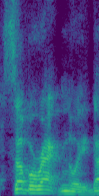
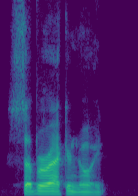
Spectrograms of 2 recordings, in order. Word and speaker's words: subarachnoid: Subarachnoid. That's how you say it. You heard? – Yeah. – Listen. – Subarachnoid.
